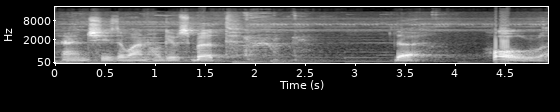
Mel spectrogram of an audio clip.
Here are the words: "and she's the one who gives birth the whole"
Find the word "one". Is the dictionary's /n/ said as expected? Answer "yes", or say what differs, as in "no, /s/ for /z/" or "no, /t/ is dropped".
yes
